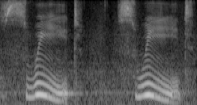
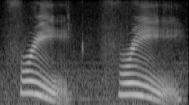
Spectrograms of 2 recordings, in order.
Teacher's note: Cái ngữ điệu khi mà chúng ta đọc nó sẽ đi xuống. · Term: xuống giọng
